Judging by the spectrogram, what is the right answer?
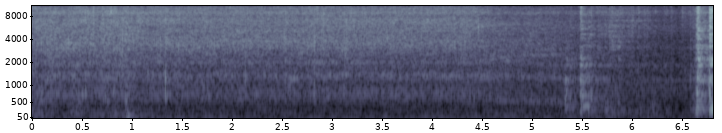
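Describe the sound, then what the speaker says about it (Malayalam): Snake gourd thoran frying in a pan, with a steady close sizzle throughout and a few soft scraping clicks of stirring near the end. "ഒന്ന് നന്നായിട്ട് ഇളക്കിയിട്ട് അടച്ച് വെക്കണം."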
